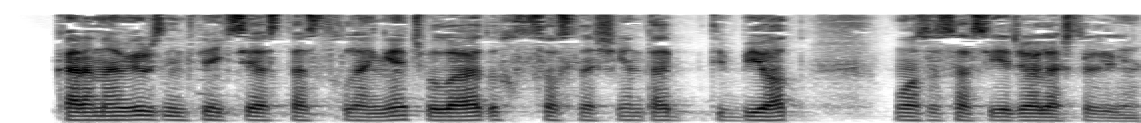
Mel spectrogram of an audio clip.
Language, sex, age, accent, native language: Uzbek, male, under 19, Andijon, Uzbek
